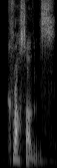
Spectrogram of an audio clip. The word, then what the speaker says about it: croissant: Milky Way croissants or cross How do you say it? Croissant. Croissant. It's not how people say it with the R.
